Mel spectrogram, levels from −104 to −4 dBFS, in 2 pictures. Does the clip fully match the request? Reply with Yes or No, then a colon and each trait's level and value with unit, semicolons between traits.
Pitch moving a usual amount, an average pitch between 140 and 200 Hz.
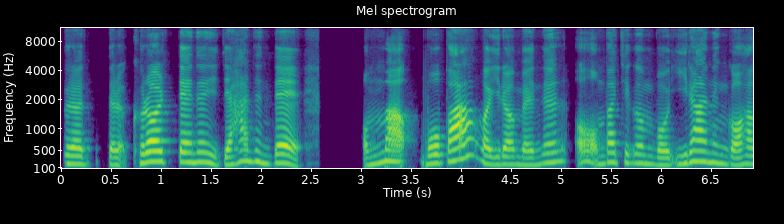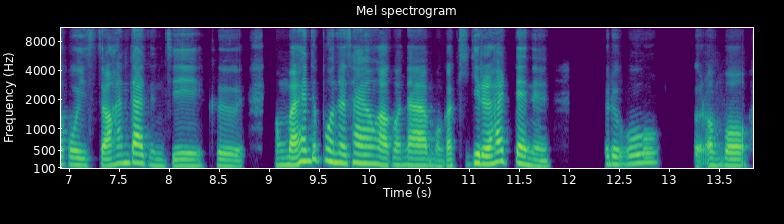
Yes: average, 4.9 semitones; medium, 185 Hz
